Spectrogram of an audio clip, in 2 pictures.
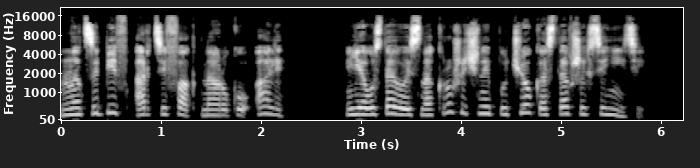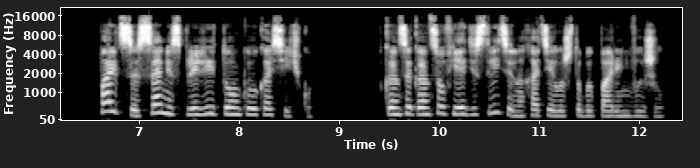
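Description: A woman narrating a first-person audiobook in a steady, even reading voice. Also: fairly high pitch, moderate pace, dry recording, studio quality.

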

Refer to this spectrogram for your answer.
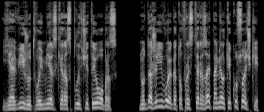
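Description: A man's voice: a little high, expressive, fast talker, no room sound, studio quality, voice pushed up, close to an everyday voice. A man voicing a delirious ship captain who rants, accuses and barks orders in an audiobook. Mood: raging. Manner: ranting, loud, accusing.

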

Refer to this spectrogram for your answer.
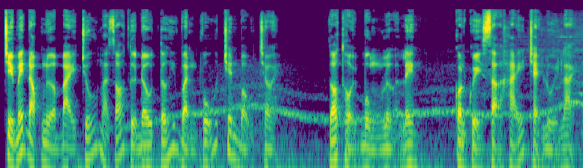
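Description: A man narrating a horror story in a steady, dramatic way. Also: low-pitched, brisk, background noise.

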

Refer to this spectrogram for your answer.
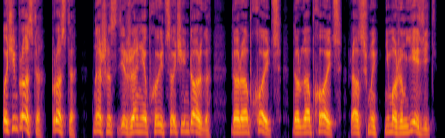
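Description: A fretful horse-like male racer who echoes his own phrases over and over, as a man puts him on. His voice sits well above his usual speaking pitch and pushes out loud and emphatic. The sound is dry and close. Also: expressive, fast, husky. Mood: earnest. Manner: repeats his own words.

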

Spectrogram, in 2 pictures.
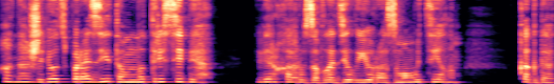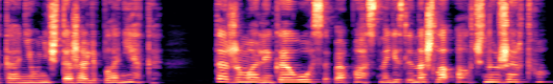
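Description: A woman voicing a fragile young princess who pleads with her mother in high, tearful cries. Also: little pitch movement, a little fast, a little mellow, close to an everyday voice. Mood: earnest. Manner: high, pleading, sobbing outbursts.

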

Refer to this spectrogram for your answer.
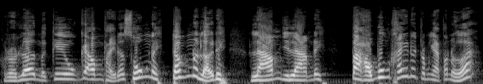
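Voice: mid-range voice, expressive, quick pace, lightly acted. A storyteller voicing a cruel but frightened rich old mother, who talks bluntly and coarsely in a Southern Vietnamese accent, over faint music. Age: older.

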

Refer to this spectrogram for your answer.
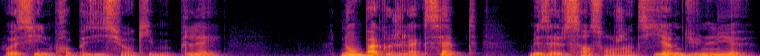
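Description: Brief: man reading noble wounded musketeer, low and subdued, husky, unhurried. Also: big pitch swings, a little mellow, full character voice. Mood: courtly. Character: dignified wounded older male musketeer.

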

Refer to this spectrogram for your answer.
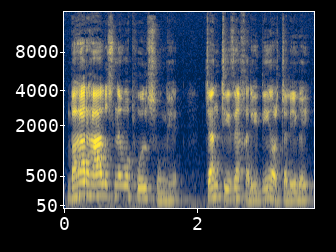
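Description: A man narrating a literary short story aloud in a measured, even storytelling manner. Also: a little high.

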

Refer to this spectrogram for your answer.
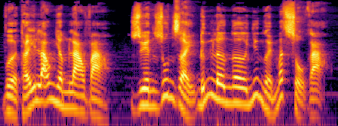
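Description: A man narrating a ghost story aloud in a dramatic, expressive way. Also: fairly high pitch, brisk, faint music behind.

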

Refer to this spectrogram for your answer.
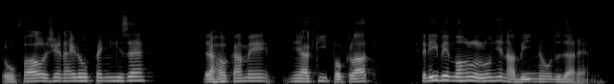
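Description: A man reading a fantasy story aloud as an amateur audiobook narrator, in a steady, even way. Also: a little high, smooth.

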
